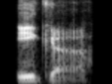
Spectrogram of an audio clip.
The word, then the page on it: eagre: British English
